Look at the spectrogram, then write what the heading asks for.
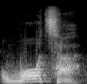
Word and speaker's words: water: telaffuz edilir yani Örneğin su kelimesi İngiliz ingilizcesinde water iken net bir T iken Amerikan ingilizcesinde Water Neden Çünkü t harfi iki tane ünlünün arasına geldi a ve e harfinin arasına geldi şimdi bu Kural Evet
